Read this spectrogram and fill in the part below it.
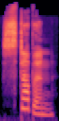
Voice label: "stubborn", spelling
